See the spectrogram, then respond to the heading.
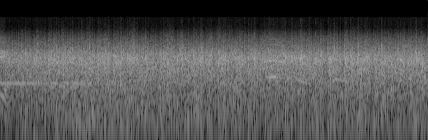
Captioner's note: audience applauding; audience cheering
